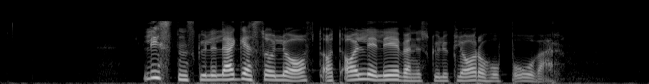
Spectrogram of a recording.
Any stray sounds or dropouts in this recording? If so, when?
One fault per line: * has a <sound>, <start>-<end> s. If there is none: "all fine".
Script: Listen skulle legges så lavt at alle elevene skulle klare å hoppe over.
all fine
